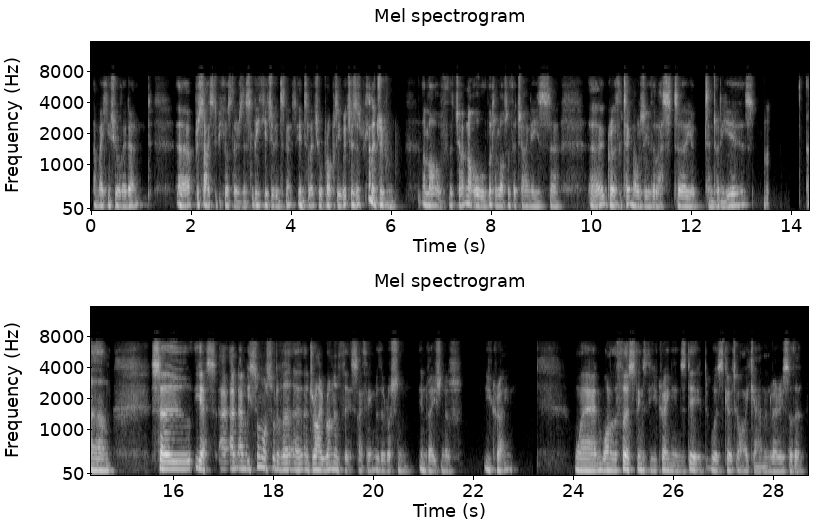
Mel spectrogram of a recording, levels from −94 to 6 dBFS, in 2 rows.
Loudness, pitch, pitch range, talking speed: -25 LUFS, 125 Hz, 110-145 Hz, 180 wpm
